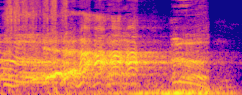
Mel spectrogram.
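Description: A voice laughing menacingly over a dramatic film score.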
